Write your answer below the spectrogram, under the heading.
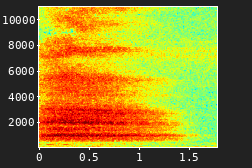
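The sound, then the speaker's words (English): A strong breath out, a soft breathy sigh that starts full and fades away over under two seconds, alone and quiet. “So take a nice deep breath in, strong breath out.”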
